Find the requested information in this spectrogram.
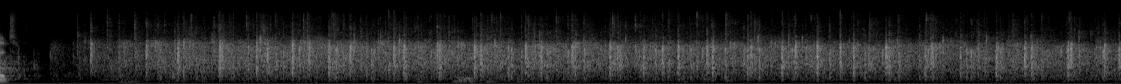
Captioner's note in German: Allgemeiner Beifall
